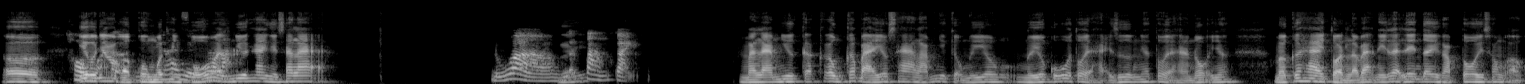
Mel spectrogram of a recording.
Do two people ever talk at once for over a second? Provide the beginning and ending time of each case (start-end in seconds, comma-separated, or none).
0.7-2.5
